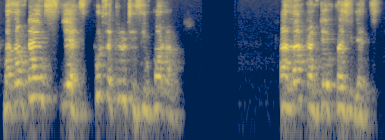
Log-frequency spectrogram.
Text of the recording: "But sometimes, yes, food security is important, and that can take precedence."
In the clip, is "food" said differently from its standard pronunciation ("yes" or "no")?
yes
